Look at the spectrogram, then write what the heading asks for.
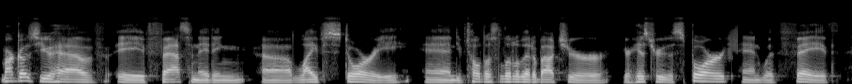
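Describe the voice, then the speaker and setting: A man's voice: fairly low pitch, measured pace, few pauses, no room sound. A man hosting an interview podcast, welcoming listeners and asking a guest long questions. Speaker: podcast host.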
